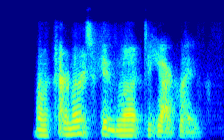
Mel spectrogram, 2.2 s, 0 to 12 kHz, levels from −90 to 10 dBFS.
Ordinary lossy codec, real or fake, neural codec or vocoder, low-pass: Opus, 32 kbps; fake; codec, 16 kHz, 0.5 kbps, FreqCodec, smaller model; 7.2 kHz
